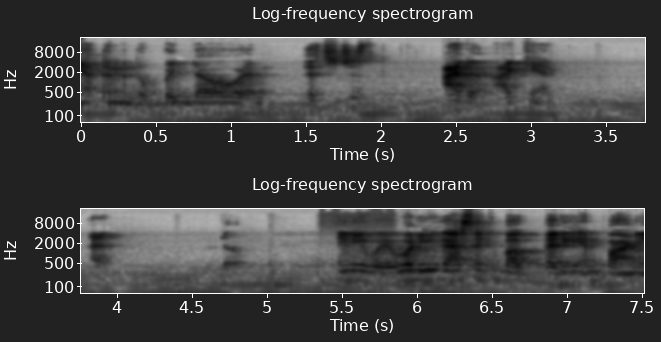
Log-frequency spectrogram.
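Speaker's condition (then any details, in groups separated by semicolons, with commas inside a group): No condition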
